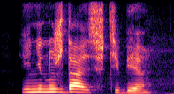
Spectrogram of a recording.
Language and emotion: Russian, angry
